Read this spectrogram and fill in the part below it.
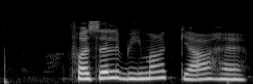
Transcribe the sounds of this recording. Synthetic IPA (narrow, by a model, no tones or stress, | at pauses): fɐsəlbiːmakjaːɦɛː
